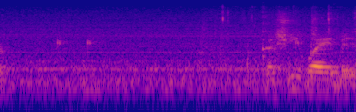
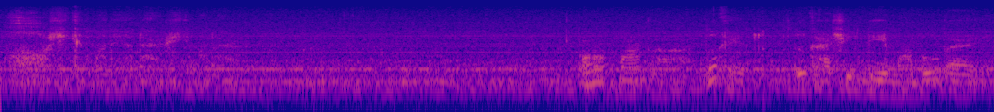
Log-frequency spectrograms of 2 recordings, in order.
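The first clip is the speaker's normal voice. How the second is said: soft, breathy annoyed aside; whispered grumble; 2 semitones lower, 13 dB quieter than usual. Real, not acted. Grandmother grumbling about ugly baby picture, whispered. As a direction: whisper the complaint under your breath.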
